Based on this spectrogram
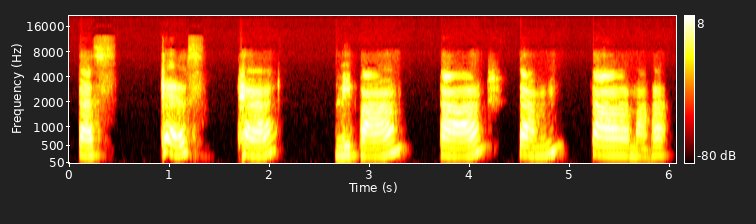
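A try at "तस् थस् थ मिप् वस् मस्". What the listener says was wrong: Super అండి.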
